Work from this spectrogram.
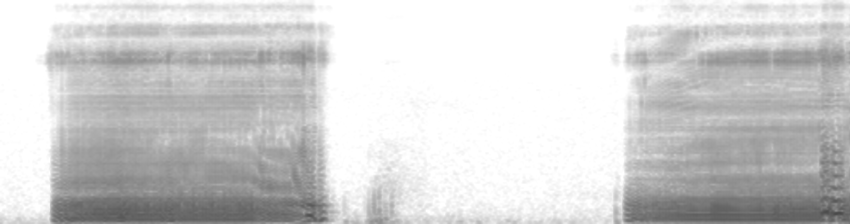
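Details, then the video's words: Sleeping French Bulldog snoring too loud: a long, harsh, throaty snore of nearly three seconds, a soft snuffle, a quiet pause, then another heavy rasping snore. "The French Bulldog Snores Too Loud"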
